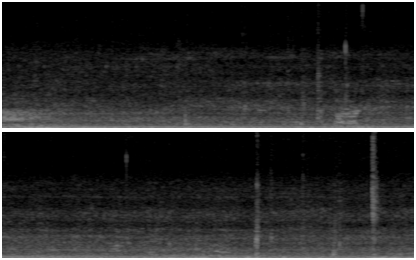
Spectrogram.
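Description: A vehicle engine idling with a steady low hum that stops about eight seconds in, over a low traffic rumble and faint distant voices.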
